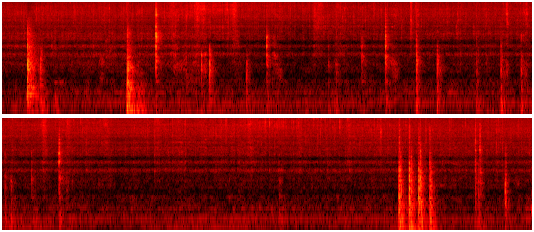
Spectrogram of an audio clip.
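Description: Onions and mushrooms fry in a pan with a low steady sizzle, punctuated by scattered clicks and scrapes of stirring and a couple of louder clattering bursts near the start and end.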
